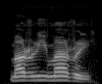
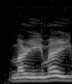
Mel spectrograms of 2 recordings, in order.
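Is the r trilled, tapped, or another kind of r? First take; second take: trilled; another kind. First: The r is a strong trill. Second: The r is neither trilled nor tapped. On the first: The speaker calls it wrong. "Si fuera con doble R diría" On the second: The speaker calls it right. "Esa sería la forma"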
